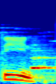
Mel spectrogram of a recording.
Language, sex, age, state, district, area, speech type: Hindi, male, 30-45, Uttar Pradesh, Azamgarh, rural, read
